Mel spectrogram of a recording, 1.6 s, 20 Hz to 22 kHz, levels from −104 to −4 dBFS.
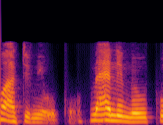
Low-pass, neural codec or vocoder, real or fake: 5.4 kHz; codec, 16 kHz, 0.5 kbps, X-Codec, HuBERT features, trained on general audio; fake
